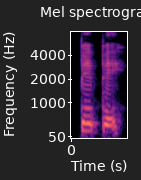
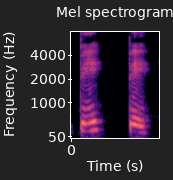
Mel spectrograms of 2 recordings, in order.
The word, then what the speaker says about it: bébé: So, we have E, accent aigu, bébé. That's the example, bébé. You can hear that it's not E anymore, right?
